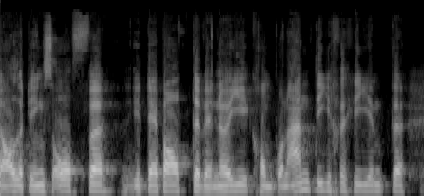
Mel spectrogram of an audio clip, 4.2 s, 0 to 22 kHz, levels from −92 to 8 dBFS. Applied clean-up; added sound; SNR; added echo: neural mask model Resemble Enhance denoiser.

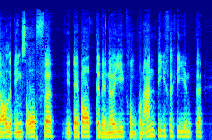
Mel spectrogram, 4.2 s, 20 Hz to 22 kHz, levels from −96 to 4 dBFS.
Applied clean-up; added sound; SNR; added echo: neural mask model RNNoise.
